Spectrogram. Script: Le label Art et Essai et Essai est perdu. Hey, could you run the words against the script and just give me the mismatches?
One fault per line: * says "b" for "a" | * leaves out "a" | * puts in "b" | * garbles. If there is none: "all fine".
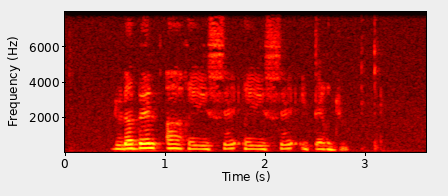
all fine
